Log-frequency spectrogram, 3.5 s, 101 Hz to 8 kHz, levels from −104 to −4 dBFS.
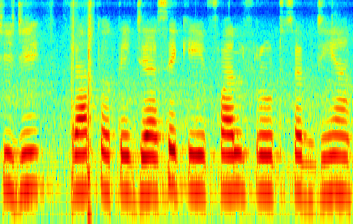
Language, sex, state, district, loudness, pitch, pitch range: Hindi, male, Punjab, Fazilka, -18 LUFS, 195 Hz, 190-200 Hz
